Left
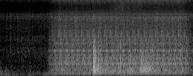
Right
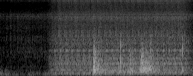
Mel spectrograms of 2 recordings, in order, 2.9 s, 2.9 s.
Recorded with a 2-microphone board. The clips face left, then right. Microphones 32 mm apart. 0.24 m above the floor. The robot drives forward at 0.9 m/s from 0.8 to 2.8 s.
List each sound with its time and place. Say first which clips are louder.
1.4 s footsteps: left 2 dB; 30° left (ahead or behind), 0.5 m; by 2.8 s 40° right (ahead or behind), 1.3 m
